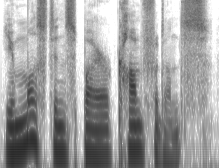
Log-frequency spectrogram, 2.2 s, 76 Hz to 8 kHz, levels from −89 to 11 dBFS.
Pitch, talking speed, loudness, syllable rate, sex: 115 Hz, 110 wpm, -16 LUFS, 4.5 syllables/s, male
